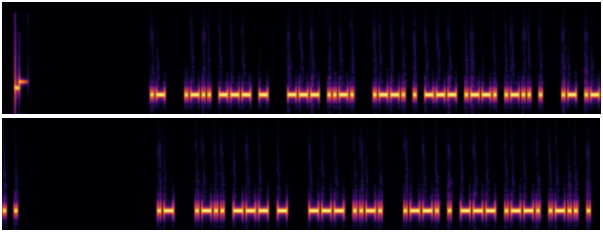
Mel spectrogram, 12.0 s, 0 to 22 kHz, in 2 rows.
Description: Morse code, heard as a keyed tone, about 35 wpm, 700 Hz. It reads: A LOT OF PEOPLE ARE A LOT OF PEOPLE
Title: Speed-Racing - Sets of 5 Words 28wpm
